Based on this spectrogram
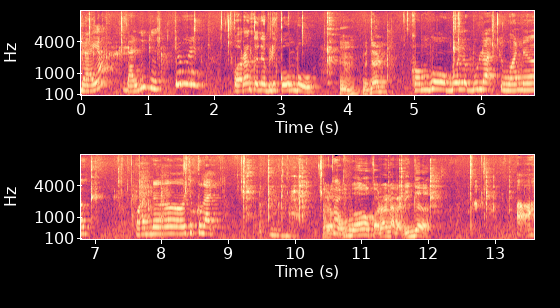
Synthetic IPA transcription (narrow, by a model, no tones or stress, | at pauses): dajaʔdazit̪ud͡ʒəman | koɾaŋkənãbəlikombombət̪ol | komboboləbulaʔt̪uwanə | wanət͡ʃukolat̪̚ | kalakkombokoɾaŋdabat̪̚iɡə | aʔa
